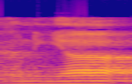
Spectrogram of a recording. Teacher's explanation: دنیا میں نون ساکن کے بعد یا ایک کلمے میں آنے کی وجہ سے اظہار مطلق ہوا · یا کو 2 حرکات لمبا کریں گے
